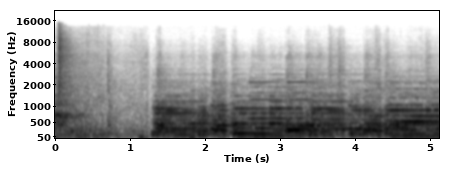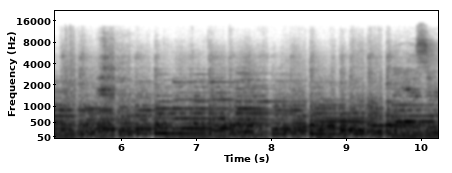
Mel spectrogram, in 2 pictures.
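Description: A band starts the instrumental introduction to a musical-theatre song about a second in, with a prominent bass line under chords.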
